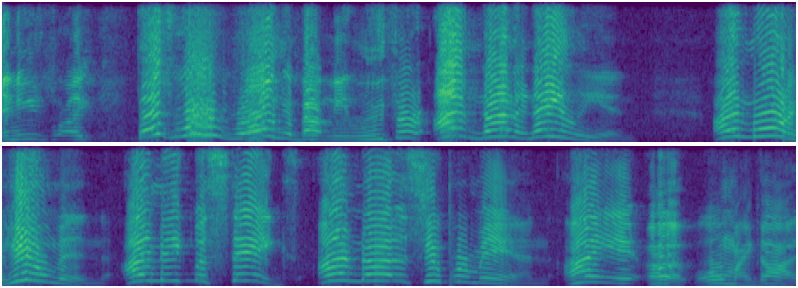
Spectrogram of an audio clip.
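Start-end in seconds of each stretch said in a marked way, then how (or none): 0.7-7.2 very high, loud, fervent heroic yell. Acting out a film scene where Superman yells back: imitating Superman yelling. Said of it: "that scene where he yells at".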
